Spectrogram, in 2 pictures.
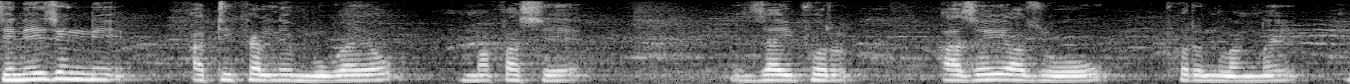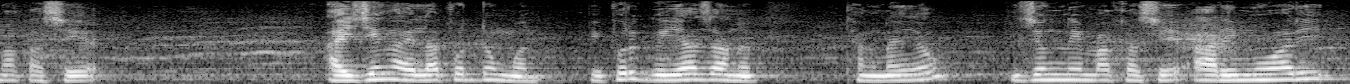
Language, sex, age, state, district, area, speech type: Bodo, male, 60+, Assam, Chirang, rural, spontaneous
